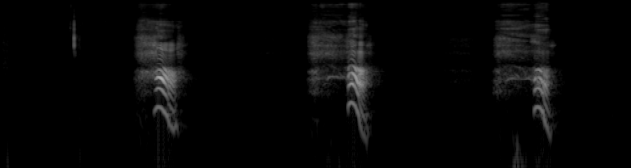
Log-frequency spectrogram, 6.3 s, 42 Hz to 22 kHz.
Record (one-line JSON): {"exhalation_length": "6.3 s", "exhalation_amplitude": 9476, "exhalation_signal_mean_std_ratio": 0.26, "survey_phase": "beta (2021-08-13 to 2022-03-07)", "age": "45-64", "gender": "Female", "wearing_mask": "No", "symptom_runny_or_blocked_nose": true, "symptom_onset": "2 days", "smoker_status": "Ex-smoker", "respiratory_condition_asthma": false, "respiratory_condition_other": false, "recruitment_source": "REACT", "submission_delay": "1 day", "covid_test_result": "Negative", "covid_test_method": "RT-qPCR", "influenza_a_test_result": "Negative", "influenza_b_test_result": "Negative"}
